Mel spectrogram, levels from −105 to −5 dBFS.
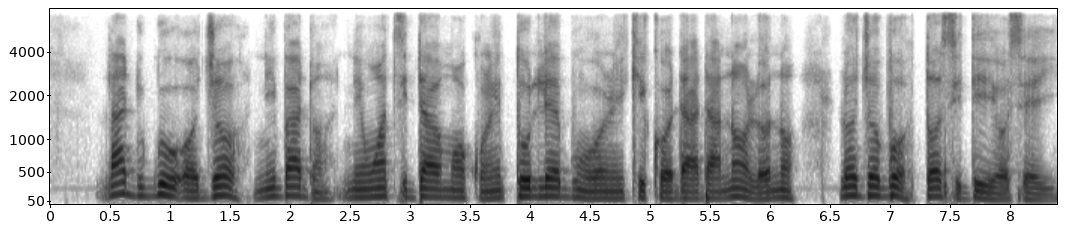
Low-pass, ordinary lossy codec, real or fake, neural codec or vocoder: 7.2 kHz; none; real; none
